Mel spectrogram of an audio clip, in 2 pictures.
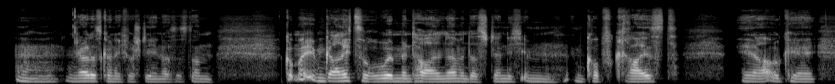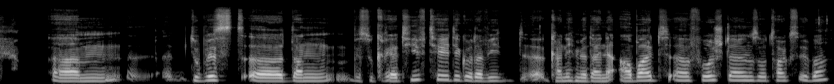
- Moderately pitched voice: Yes, medium, 150 Hz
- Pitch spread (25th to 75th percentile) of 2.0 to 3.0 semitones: No, average, 4.5 semitones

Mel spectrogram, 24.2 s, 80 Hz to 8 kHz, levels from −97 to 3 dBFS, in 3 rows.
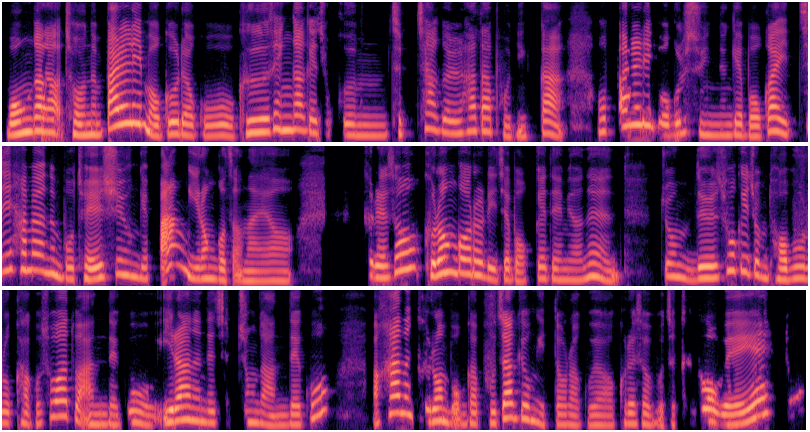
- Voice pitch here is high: Yes, high, 200 Hz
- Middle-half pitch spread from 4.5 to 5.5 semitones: No, wide, 5.9 semitones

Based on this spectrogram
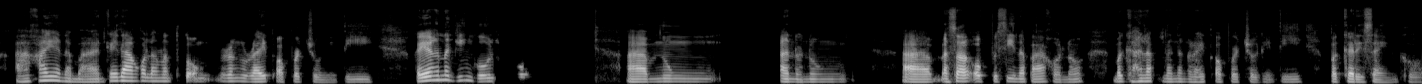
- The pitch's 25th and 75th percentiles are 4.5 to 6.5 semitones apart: No, average, 3.7 semitones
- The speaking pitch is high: No, low, 130 Hz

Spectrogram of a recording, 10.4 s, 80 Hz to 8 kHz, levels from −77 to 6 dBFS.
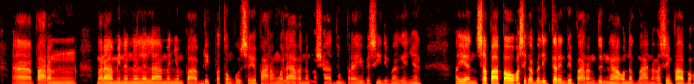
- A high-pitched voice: No, low, 120 Hz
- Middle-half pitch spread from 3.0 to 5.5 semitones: No, narrow, 2.4 semitones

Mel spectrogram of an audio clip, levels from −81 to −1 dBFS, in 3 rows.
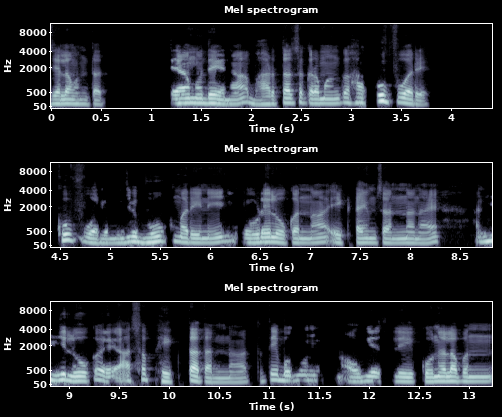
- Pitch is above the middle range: No, low, 130 Hz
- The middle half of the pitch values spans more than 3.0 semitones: No, average, 2.7 semitones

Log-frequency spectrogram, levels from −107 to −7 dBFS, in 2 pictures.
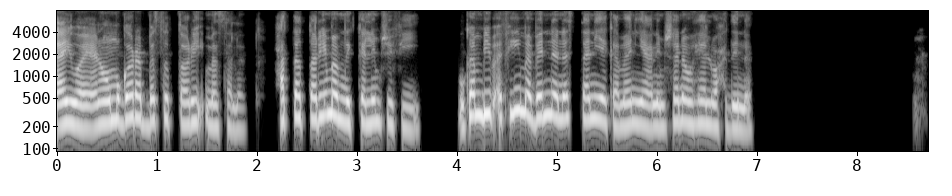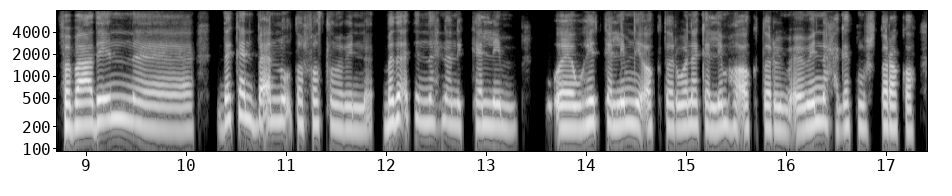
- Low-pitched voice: No, high, 220 Hz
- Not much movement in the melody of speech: No, average, 3.1 semitones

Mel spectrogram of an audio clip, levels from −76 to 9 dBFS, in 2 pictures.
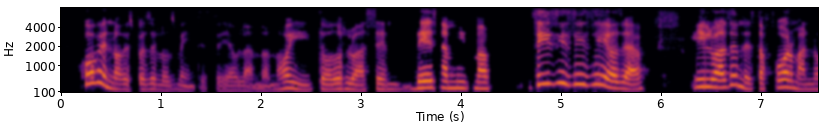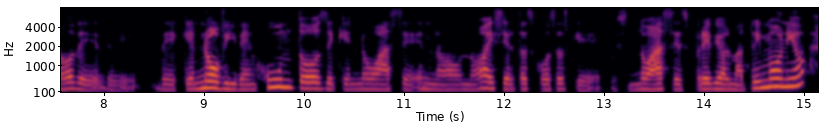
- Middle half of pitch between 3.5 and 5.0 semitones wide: Yes, average, 4.6 semitones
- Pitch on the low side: No, high, 190 Hz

